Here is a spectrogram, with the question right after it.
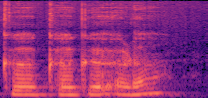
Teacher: क वर्ग कंठ्य वर्ग होता है।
